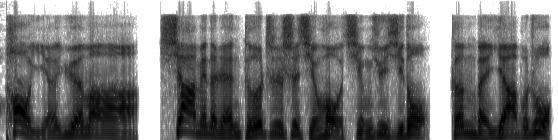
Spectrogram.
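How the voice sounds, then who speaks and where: A man's voice: a little high, animated, a little fast, no room sound, highs cut off. A man voicing a sly, scheming young gang thug with a sneering, defensive manner.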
